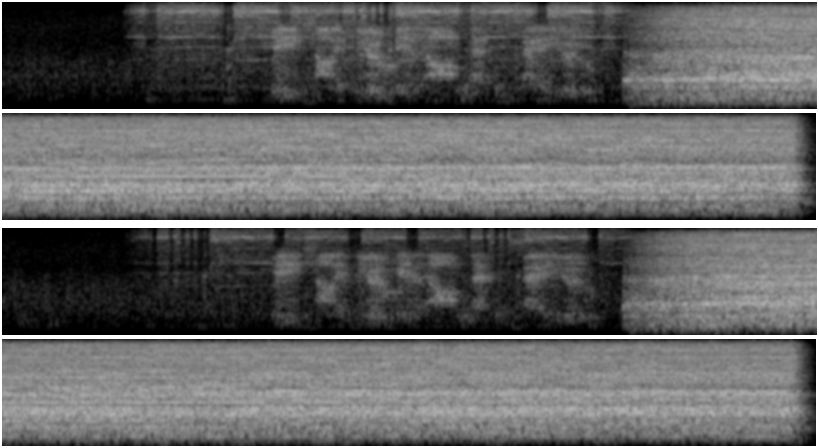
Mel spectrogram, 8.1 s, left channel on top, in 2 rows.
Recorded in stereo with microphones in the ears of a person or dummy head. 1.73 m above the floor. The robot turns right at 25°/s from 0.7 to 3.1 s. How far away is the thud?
I don't hear a thud.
